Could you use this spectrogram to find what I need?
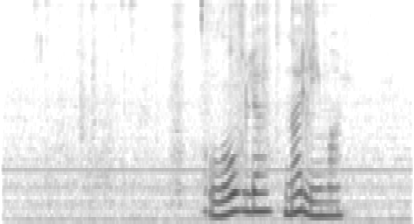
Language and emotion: Russian, neutral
